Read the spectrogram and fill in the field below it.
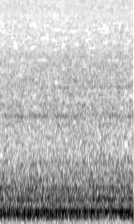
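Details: Engine after battery maintenance (battery with low electrolyte topped up and recharged), idling after start-up with indicators normal: steady low even hum with no misses, knocks or stumbles; normal idle.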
